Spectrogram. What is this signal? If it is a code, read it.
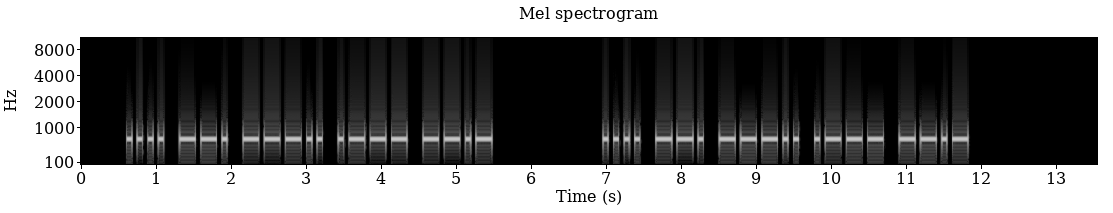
Morse code, heard as a keyed tone, about 17 wpm, 700 Hz. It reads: HG8JQ HG8JQ
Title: DXCC-100 Call Signs - 5 Characters - Repeated 3x - 17wpm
